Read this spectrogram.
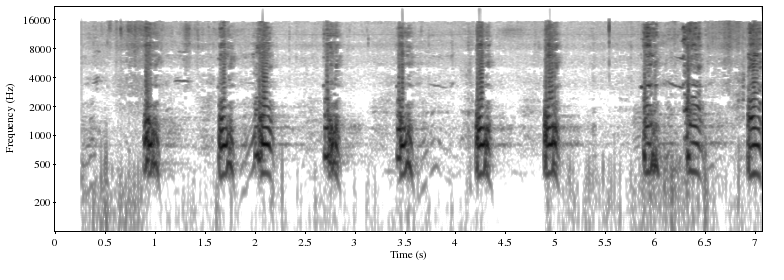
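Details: A Redbone Coonhound gives loud, ringing barks at uneven intervals, baying at a treed fox squirrel.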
